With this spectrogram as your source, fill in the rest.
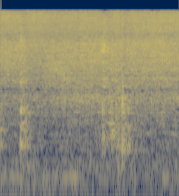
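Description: Taro greens with prawns fry over a high flame while being stirred, a dense, loud sizzle filling the whole moment, with a few soft scrapes of the spatula.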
